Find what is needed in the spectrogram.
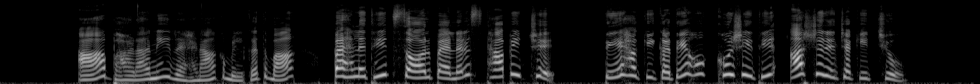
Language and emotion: Gujarati, surprised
